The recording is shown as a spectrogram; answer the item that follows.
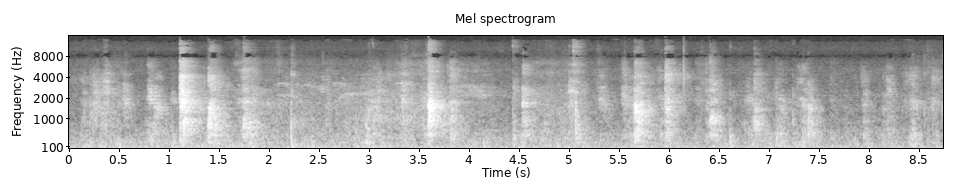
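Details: Nursing puppies on an Irish farm in County Kilkenny give repeated brief, faint whimpers and squeaks, irregularly spaced, roughly two dozen a minute, as they crowd in to feed.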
